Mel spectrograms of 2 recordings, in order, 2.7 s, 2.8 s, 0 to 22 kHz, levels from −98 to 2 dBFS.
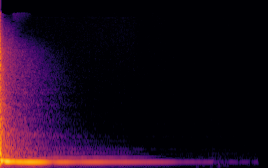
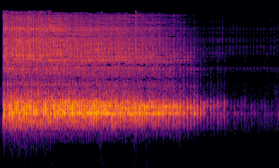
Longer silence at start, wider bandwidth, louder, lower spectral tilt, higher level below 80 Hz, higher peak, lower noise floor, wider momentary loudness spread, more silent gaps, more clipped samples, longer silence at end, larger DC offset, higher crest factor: about the same, 0 s vs 0 s; second, 9.4 kHz vs 17 kHz; about the same, -22 LUFS vs -20 LUFS; first, -7 dB/octave vs 11 dB/octave; first, -68 dBFS vs under -90 dBFS; first, 0 dBFS vs -4 dBFS; first, -75 dBFS vs -65 dBFS; first, 24 LU vs 12 LU; neither; neither; first, 1.65 s vs 0.8 s; neither; first, 24 dB vs 18 dB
